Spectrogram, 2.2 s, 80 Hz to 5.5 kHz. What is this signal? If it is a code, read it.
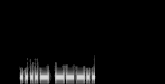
Morse code, heard as a keyed tone, about 34 wpm, 550 Hz. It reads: 48
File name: Ultimate Word List / 35WPM Ultimate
